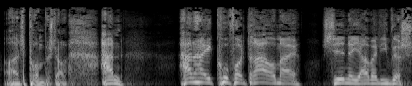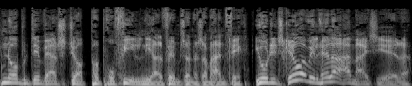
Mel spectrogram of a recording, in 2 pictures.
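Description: A vain older woman TV host, fond of drink and easily slighted, as a man plays her in a radio comedy sketch. She rambles on in a petulant, indignant tone, her pitch swinging widely before dropping into a low grumble. The recording is close and dry. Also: big pitch swings, a bit bright, dry recording. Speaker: radio show regular.

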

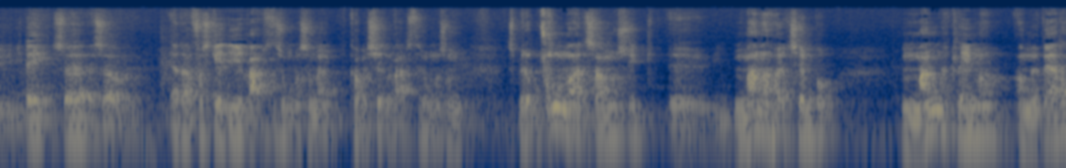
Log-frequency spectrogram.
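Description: A man's voice: on the low side, darkish tone, slight background noise, lightly acted. A man playing a tactless radio host who halts and restarts with frequent ums. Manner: halting, full of ums and restarts. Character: tactless male radio host who blurts dark jokes. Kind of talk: satirical talk-radio banter. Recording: roomy studio echo.

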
